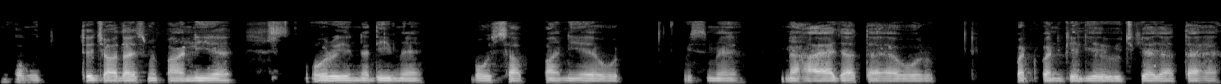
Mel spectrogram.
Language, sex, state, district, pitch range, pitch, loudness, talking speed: Hindi, male, Bihar, Lakhisarai, 90-95 Hz, 95 Hz, -18 LUFS, 130 wpm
